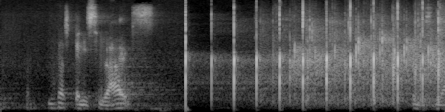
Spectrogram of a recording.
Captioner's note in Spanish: aplausos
